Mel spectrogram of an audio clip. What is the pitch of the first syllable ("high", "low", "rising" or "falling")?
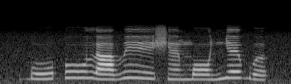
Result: rising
